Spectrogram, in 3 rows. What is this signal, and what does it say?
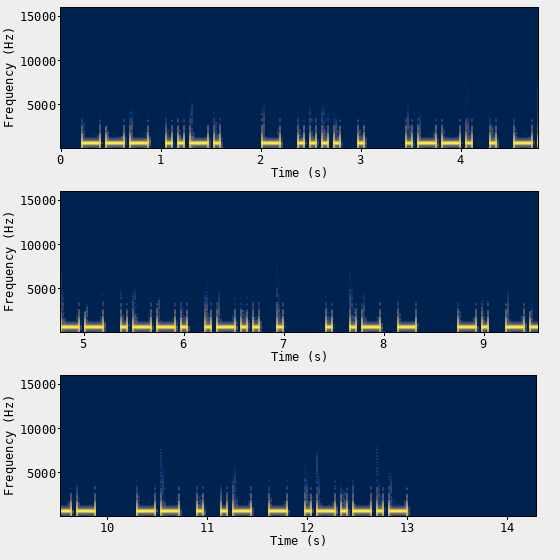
Morse code, heard as a keyed tone, about 20 wpm, 700 Hz. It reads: OF THE PEOPLE EAT NO MEAT.
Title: Sentences from Top 1300 Words 20wpm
